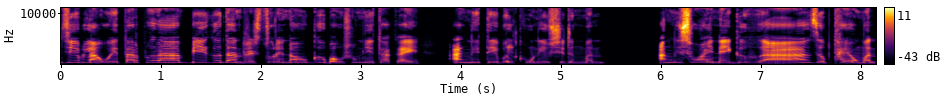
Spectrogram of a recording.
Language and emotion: Bodo, disgusted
